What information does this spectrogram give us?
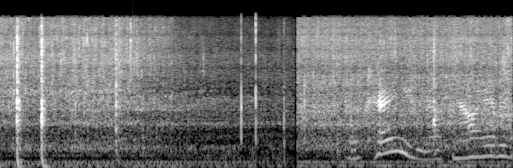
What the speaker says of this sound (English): I've just sauteed the onions, and now I've added the celery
